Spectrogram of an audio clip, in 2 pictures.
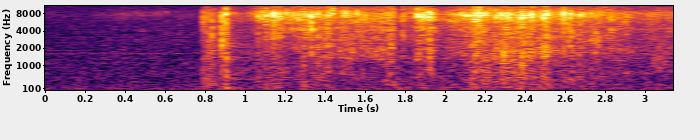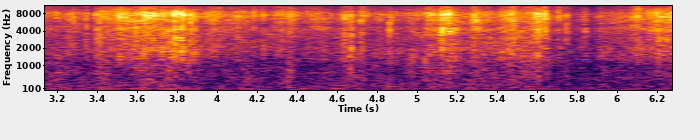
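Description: A stylus point scratching over vellum tracing paper, with the sheet crinkling, as a design is traced through white graphite transfer paper onto a board. It starts about a second in after a brief quiet moment, a dry, uneven scratching that varies in strength.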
